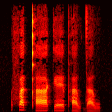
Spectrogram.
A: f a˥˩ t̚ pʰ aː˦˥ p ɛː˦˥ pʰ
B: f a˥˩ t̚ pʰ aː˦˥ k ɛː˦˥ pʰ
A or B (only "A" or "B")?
B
